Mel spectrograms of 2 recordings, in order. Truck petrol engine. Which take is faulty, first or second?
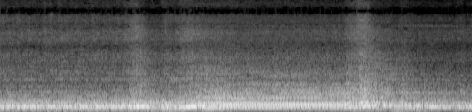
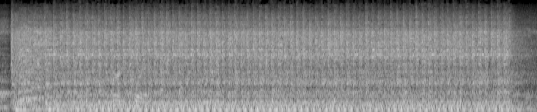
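second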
